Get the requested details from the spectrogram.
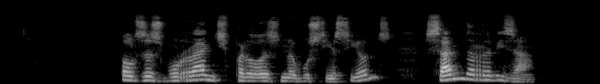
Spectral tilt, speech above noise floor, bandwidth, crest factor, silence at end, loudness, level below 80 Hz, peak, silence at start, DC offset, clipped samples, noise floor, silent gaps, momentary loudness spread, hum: -3.5 dB/octave; 56 dB; 11.5 kHz; 24 dB; 0.65 s; -27 LUFS; -82 dBFS; -4 dBFS; 1.2 s; under 0.1%; under 0.1%; -83 dBFS; none; 13 LU; none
